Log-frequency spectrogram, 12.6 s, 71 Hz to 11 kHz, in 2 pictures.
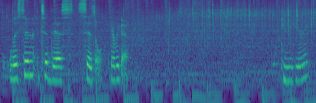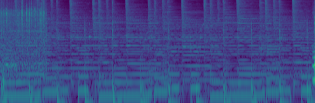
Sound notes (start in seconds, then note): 3.6 tortillas sizzling; 7.9 upbeat guitar music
